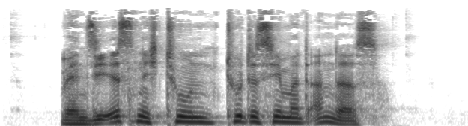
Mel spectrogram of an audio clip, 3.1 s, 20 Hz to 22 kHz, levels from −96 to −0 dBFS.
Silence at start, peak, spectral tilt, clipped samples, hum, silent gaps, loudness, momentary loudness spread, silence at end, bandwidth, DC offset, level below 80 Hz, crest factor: 0.4 s; -2 dBFS; -4 dB/octave; under 0.1%; none; none; -17 LUFS; 6 LU; 0.6 s; 16.5 kHz; under 0.1%; -54 dBFS; 16 dB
